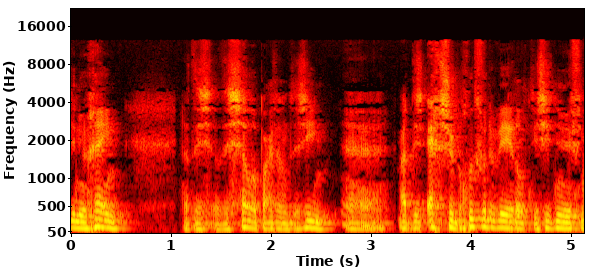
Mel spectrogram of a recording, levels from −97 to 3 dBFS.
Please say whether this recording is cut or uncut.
cut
